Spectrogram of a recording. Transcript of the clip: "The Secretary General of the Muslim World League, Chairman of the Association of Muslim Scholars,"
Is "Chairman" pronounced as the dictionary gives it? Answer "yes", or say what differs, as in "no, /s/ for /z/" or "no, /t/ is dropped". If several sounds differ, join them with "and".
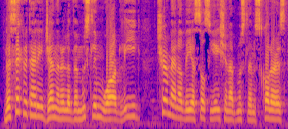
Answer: yes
